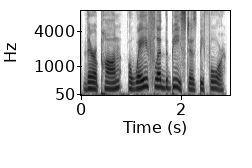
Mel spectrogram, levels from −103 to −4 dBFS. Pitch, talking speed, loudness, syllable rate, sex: 185 Hz, 140 wpm, -17 LUFS, 4.5 syllables/s, female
